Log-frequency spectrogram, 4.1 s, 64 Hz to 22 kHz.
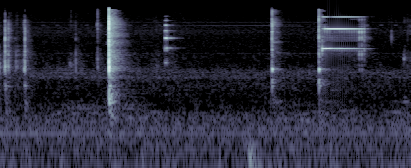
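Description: Light clicks of test probes on capacitor leads, the sharpest about a second in, then a short high electronic beep from a Peak Atlas ESR70 meter near the end as its reading comes up.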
